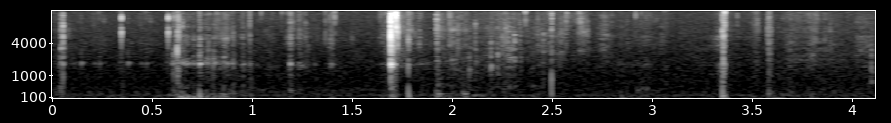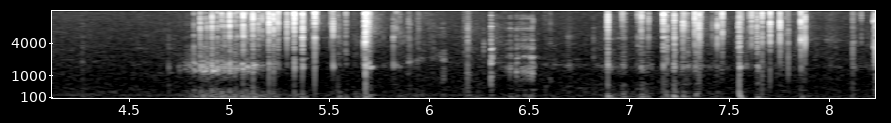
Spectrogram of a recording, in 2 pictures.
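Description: A hand-held solid bar of yellow soap with a blue lacquered coating is shaved with a metal blade, curling thin strips off its surface. Sharp, bright crackles and crisp tearing scrapes come in scattered bursts, building to a denser, louder stretch of crunchy shaving midway through before returning to intermittent snaps.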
